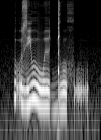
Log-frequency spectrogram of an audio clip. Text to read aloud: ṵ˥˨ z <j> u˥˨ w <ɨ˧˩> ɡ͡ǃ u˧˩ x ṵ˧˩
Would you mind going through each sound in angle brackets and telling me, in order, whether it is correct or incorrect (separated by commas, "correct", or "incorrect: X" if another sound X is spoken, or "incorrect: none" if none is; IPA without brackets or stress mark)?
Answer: correct, correct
